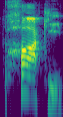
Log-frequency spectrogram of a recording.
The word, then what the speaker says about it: Paqui: That's pronounced Paqui chips. My mistake. Paqui chips.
